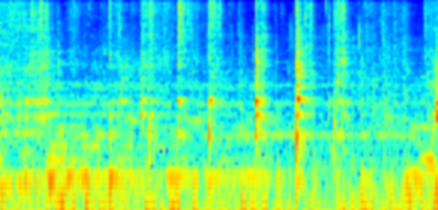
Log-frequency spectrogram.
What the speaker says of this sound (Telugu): వేసుకొని ఇవన్నీ మంచిగా కలుపుకుంటాము ఇట్లా కింది నుంచి కలుపుకోవాలి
